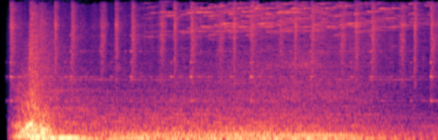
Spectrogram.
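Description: Cinematic logo-intro sting: a sudden deep boom just after the start, sweeping down in pitch, then a sustained low rumble that fades near the end, with quick glittering ticks high above it.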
